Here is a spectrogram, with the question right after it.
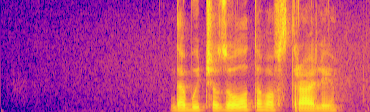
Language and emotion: Russian, neutral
